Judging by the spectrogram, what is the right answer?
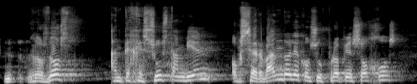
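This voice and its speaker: A male pastor preaching a sermon in a church, animated and acting out wailing complaints. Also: high-pitched, a little slow.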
